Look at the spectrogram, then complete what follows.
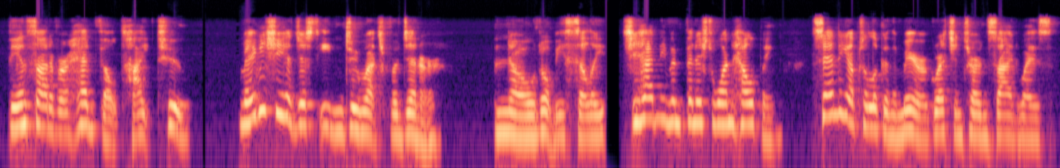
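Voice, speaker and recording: A woman reading a children's storybook aloud in an expressive, narrating manner. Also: mid-range voice. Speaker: audiobook reader.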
